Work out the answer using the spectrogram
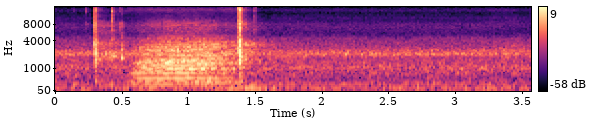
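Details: York AHU motor with defective soft starter: a click, then a loud steady buzzing hum for about a second from a stalled motor missing one phase.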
